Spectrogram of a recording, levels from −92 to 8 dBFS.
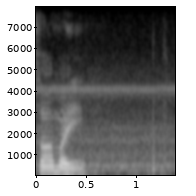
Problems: background sounds at intervals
